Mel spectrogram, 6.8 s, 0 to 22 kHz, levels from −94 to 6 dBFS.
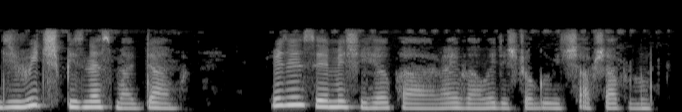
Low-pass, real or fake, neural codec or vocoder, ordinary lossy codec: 7.2 kHz; real; none; none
